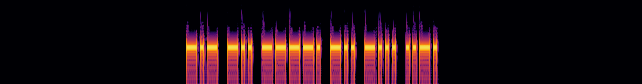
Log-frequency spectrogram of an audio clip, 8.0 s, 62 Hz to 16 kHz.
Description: Morse code, heard as a keyed tone, about 28 wpm, 700 Hz. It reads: KD9DBF
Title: USA Call Signs - 6 Characters - Repeated 2x - 28wpm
